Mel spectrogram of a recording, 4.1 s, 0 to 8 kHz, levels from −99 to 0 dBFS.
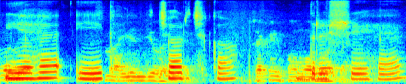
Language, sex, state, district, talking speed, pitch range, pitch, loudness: Hindi, female, Rajasthan, Jaipur, 90 wpm, 145-205 Hz, 190 Hz, -18 LUFS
